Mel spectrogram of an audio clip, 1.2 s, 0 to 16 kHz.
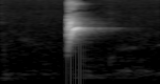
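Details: Pet chaffinch kept in a cage, beak newly turned purple, recorded indoors in May 2012: one abrupt, high, metallic chip note, loud at onset and fading within a fraction of a second, in a quiet room.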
